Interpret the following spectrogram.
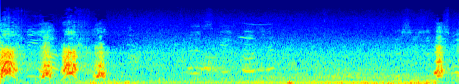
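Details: Rottweiler in schutzhund protection training: a rapid run of four harsh barks opens the clip, then a quieter stretch with low rumbling background noise, then a single bark near the end.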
